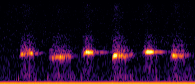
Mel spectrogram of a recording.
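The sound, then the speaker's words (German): Whistled tune of six short, clear notes in a steady rhythm. The pitch steps slightly up and down between notes, and the whistle is fairly soft with no talking. “Ich kann mit meiner Atemluft Musik machen, ob beim Pfeifen”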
